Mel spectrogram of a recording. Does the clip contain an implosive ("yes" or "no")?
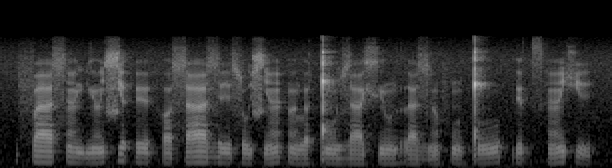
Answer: no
